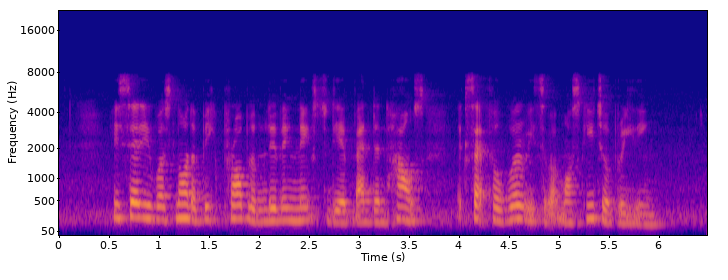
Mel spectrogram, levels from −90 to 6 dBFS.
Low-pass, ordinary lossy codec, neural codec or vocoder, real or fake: none; none; none; real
